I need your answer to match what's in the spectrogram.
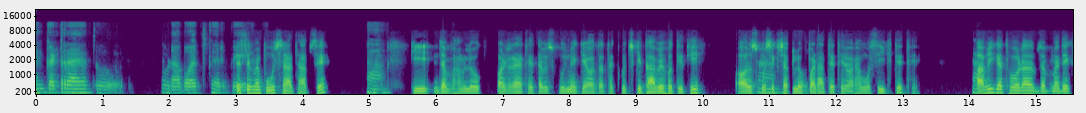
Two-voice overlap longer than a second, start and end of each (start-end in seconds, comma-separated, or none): none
